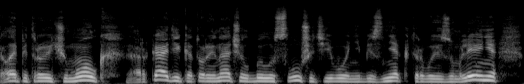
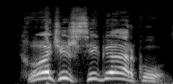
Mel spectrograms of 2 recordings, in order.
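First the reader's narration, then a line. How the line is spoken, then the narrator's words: Shouting. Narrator (Russian): закричал опять Базаров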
